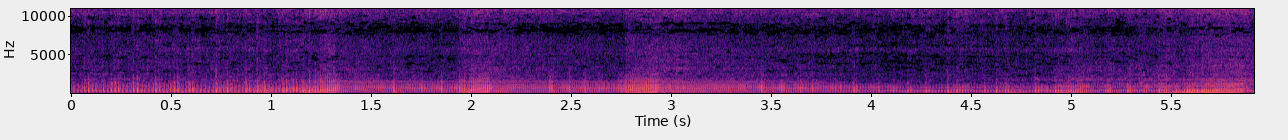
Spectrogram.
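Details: Old McCulloch 710 chainsaw with its carburetor deliberately set out of adjustment after being well tuned. The revs swoop up and drop back unevenly every second or so instead of holding steady: carburetor out of adjustment.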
